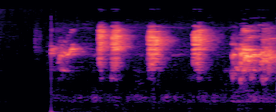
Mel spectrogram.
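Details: Pet caique, a parrot kept indoors, giving five harsh squawks in quick succession, each a short noisy burst, the last one longer and louder, with a faint low hum beneath.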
